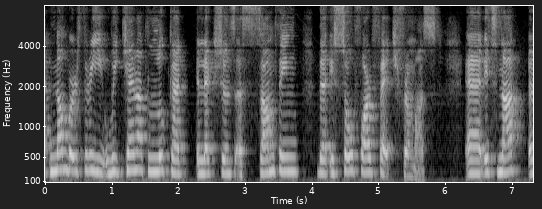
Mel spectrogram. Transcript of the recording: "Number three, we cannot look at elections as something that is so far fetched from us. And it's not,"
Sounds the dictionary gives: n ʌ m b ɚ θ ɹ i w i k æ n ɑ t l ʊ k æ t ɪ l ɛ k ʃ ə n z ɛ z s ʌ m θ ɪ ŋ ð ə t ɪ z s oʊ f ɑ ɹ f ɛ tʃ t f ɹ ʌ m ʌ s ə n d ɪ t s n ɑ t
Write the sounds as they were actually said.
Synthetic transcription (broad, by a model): n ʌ m b ɚ θ ɹ i w i k æ n ɑ t l ʊ k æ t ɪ l ɛ k ʃ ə n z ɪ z s ʌ m θ ɪ ŋ ð ə t ɪ z s oʊ f ɑ ɹ f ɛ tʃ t f ɹ ʌ m ʌ s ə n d ɪ t s n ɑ t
